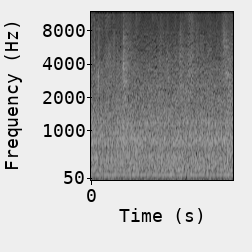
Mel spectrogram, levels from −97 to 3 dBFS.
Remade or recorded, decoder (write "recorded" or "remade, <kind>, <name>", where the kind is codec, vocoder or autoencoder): recorded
